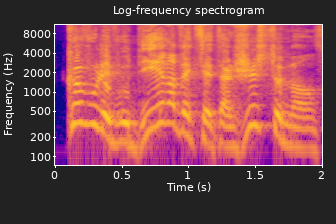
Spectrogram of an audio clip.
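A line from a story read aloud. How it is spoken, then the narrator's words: Exclaiming. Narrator (French): s'écrie-t-il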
